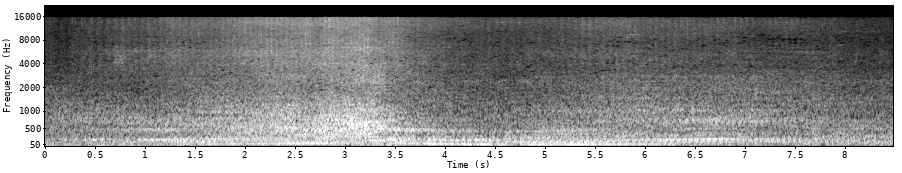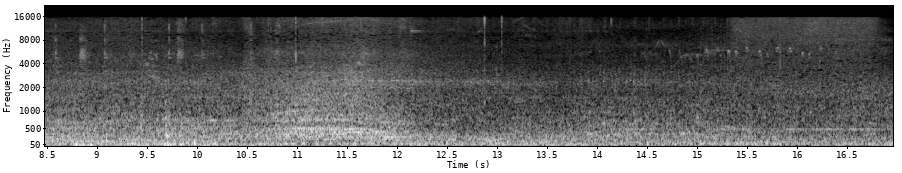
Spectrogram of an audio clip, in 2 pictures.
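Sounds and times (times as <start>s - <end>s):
low engine hum: 0.0s - 16.2s
vehicle passing by: 0.0s - 16.9s.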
